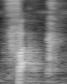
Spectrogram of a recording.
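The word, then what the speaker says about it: 밖: कुरा चाहिँ हेर्नुहोस् त यहाँ ग झुन्ड्यो तर यो यसरी यहाँ ख झुन्ड्यो तर यो ख झुन्ड्यो भन्नेमा यसलाई आधा ख चाहिँ होइन हामीले आधा क उच्चारण गर्नुपर्ने हुन्छ त्यही भएर हामीले चाहिँ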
